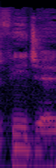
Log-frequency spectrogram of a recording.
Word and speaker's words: Vijay: To just do it's a V and a J, but it's really spelled Vijay, like VJ Singh, like the golfer.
